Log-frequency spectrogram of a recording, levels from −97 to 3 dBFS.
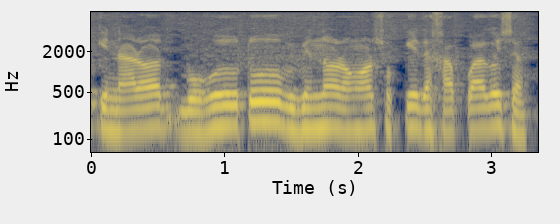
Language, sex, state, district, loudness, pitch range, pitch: Assamese, male, Assam, Sonitpur, -13 LUFS, 140-155 Hz, 145 Hz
